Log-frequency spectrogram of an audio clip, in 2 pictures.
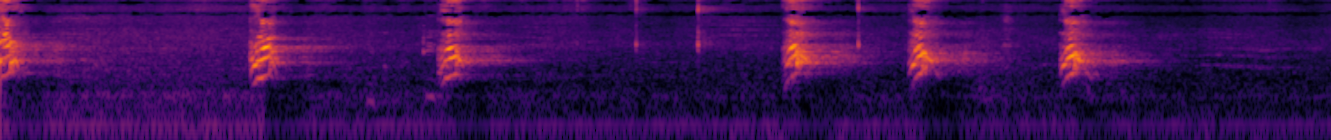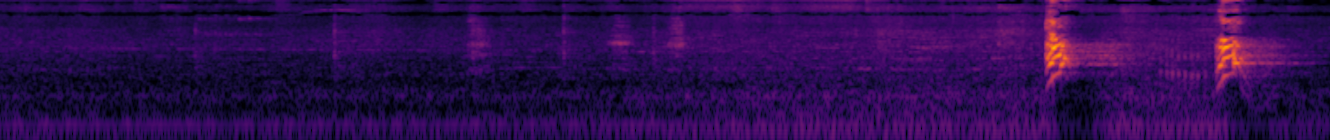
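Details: Young Pomeranian puppy giving some of his first little barks: sharp, high yips in a burst of five over about four seconds, a pause, then two more near the end, over a faint steady hum.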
